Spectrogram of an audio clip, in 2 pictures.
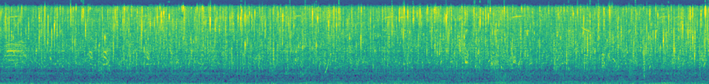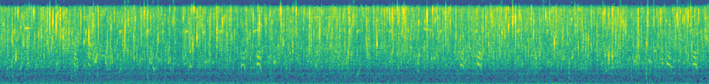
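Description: River water running over stones, burbling and splashing steadily, with occasional duck calls.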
